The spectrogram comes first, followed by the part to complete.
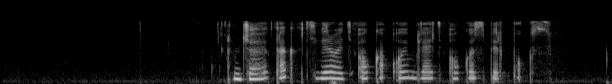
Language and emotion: Russian, positive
